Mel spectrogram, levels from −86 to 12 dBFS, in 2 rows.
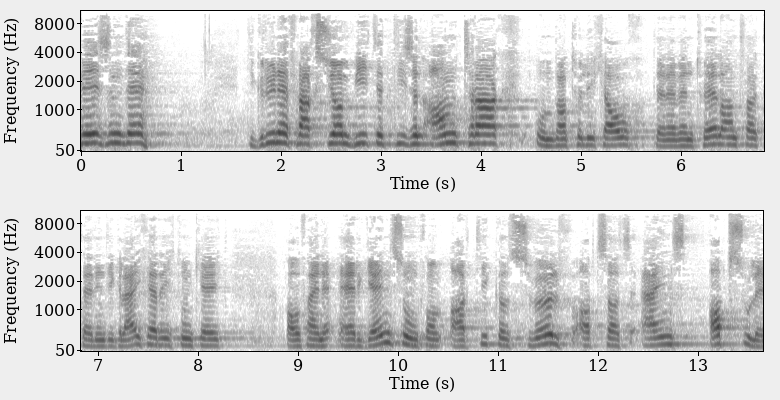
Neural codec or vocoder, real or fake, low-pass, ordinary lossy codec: none; real; none; none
